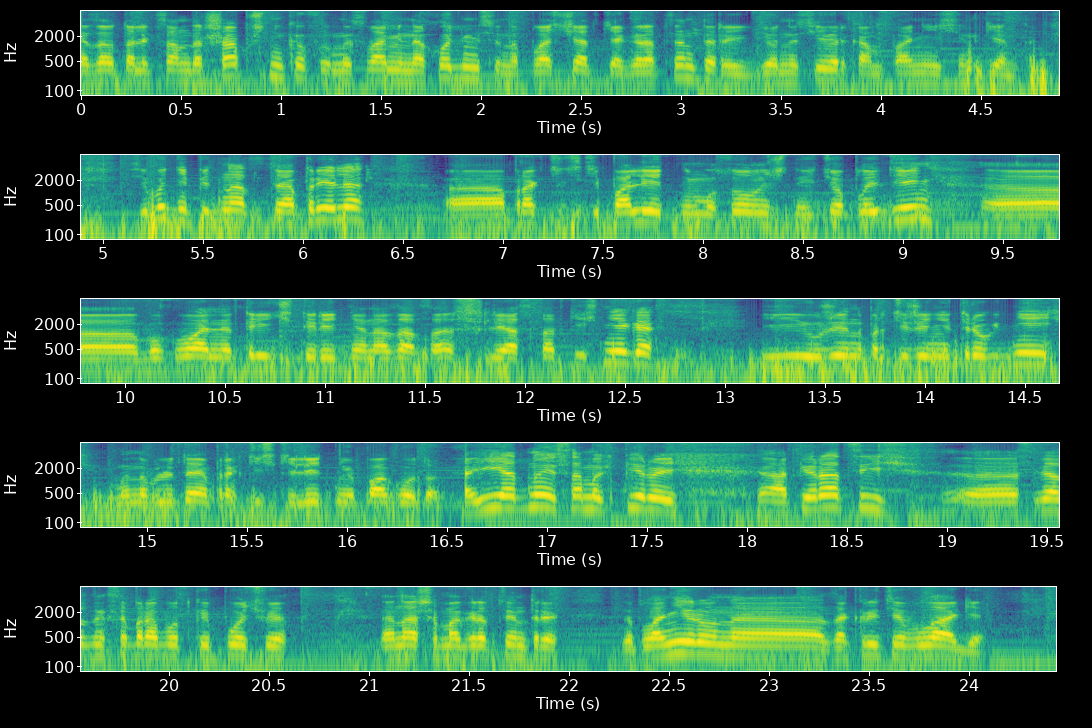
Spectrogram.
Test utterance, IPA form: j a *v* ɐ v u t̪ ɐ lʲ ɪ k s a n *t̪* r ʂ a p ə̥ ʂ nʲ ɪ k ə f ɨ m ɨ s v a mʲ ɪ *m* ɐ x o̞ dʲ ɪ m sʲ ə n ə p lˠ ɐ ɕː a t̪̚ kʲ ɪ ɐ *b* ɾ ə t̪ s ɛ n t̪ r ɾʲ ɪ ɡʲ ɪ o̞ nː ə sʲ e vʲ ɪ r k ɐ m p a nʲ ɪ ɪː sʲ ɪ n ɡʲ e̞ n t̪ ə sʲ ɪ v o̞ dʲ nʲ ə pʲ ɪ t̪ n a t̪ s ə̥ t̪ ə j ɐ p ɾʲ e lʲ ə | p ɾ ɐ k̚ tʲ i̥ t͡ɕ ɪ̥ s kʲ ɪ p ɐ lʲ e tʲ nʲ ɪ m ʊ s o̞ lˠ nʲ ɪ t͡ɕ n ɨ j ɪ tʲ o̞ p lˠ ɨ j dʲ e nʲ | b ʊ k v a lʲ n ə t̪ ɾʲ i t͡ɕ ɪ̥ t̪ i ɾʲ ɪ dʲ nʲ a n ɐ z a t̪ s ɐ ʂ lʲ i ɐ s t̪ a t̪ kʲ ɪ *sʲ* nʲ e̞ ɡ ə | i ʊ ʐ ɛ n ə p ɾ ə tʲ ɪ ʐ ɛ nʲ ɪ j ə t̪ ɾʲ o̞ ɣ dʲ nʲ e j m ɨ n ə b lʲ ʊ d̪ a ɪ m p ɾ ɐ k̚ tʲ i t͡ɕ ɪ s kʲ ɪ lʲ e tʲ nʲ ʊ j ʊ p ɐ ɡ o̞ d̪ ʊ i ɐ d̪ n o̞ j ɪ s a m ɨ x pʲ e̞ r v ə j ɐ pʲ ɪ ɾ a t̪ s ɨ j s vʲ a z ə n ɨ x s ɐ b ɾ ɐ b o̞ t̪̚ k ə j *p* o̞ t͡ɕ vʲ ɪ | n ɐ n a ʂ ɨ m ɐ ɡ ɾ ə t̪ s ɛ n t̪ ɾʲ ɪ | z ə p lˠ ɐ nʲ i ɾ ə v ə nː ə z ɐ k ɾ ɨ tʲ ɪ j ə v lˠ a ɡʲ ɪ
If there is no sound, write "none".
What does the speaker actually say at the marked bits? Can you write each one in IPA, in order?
z, d̪, n, ɡ, sʲ, p

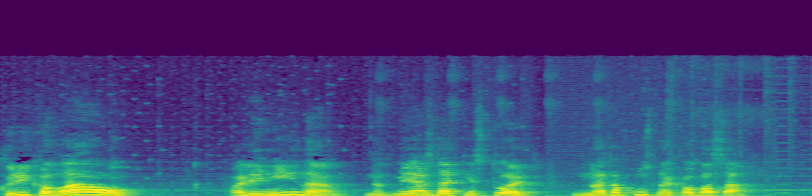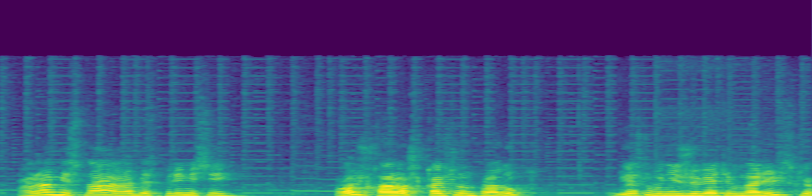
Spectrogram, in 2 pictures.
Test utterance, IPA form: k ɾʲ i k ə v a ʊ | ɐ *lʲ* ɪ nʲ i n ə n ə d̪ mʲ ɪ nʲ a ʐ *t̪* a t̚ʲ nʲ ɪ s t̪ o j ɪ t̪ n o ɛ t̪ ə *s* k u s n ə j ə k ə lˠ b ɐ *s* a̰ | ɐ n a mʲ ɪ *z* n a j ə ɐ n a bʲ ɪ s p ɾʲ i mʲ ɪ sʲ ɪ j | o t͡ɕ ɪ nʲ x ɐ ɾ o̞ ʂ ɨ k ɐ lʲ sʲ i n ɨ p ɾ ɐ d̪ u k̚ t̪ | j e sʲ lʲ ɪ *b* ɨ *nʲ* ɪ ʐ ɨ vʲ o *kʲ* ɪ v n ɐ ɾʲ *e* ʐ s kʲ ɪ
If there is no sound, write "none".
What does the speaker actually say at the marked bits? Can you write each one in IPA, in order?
lʲ, d̪, f, s, s, v, nʲ, tʲ, i

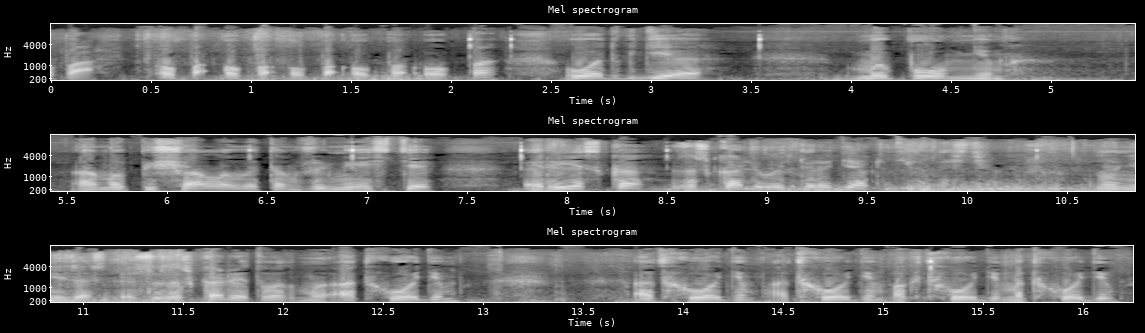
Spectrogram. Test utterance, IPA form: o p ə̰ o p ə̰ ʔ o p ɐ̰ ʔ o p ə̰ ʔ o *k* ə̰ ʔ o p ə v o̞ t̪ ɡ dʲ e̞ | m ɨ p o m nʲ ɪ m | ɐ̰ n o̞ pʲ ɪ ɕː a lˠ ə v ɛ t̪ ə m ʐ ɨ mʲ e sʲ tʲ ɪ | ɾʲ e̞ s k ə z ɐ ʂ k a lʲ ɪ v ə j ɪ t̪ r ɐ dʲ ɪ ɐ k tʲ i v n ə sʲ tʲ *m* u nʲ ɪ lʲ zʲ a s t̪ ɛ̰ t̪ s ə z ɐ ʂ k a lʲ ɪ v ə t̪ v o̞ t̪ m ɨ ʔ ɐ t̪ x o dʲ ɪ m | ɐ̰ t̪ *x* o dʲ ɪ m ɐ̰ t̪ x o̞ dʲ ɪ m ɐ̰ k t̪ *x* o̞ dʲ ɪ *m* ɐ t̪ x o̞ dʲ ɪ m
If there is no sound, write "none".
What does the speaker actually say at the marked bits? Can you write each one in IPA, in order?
p, n, x, x, m

